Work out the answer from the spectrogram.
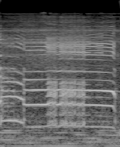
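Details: Rooster crowing near a barber shop in Panama, a single loud drawn-out crow, harsh and strongly harmonic, holding steady before breaking off abruptly.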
